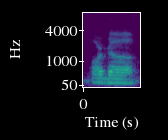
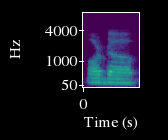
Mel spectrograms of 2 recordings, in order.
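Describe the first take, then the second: No difference in how they are said.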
